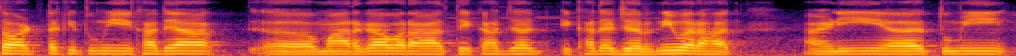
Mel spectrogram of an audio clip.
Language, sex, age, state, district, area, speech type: Marathi, male, 18-30, Maharashtra, Mumbai Suburban, urban, spontaneous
